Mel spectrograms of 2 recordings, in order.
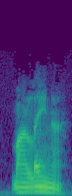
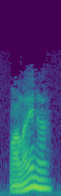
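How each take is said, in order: First: Marlena said in three syllables, mar-LAY-na, with a little trill on the R. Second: Called out high and loud from behind her; a bright call to get her attention. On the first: Shown as a demonstration. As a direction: Marlena with a rolled R and all three syllables clear. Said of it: "with a little trill to the R". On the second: Acted. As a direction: call her name across the deck. Orinel calling her from behind.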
